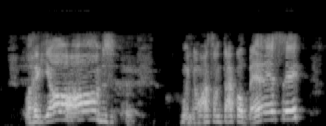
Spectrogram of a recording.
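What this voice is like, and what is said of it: Put-on Mexican accent. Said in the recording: “He's trying to do it in his little Mexican voice.”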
